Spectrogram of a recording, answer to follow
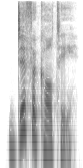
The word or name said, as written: difficulty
